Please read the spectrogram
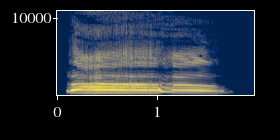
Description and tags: Sad cry 5
Just so sad about something.
Recorded with Zoom H4n
acting, agony, anguish, clamor, cries, cry, distress, emotional, grief, heartache, heartbreak, howling, human, loud, male, pain, sadness, scream, screech, shout, sorrow, squall, squawk, ululate, vocal, voice, wailing, weep, yell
